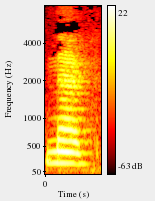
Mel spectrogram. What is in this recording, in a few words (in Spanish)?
"nag", Silabas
